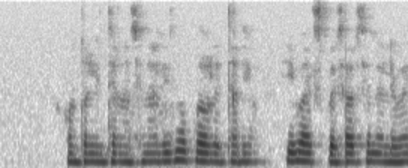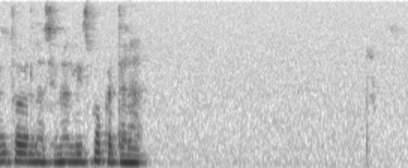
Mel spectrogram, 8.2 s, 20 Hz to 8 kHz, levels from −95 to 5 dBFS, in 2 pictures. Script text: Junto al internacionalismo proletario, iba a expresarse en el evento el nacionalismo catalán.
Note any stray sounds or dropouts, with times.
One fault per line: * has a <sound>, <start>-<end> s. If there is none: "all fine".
all fine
